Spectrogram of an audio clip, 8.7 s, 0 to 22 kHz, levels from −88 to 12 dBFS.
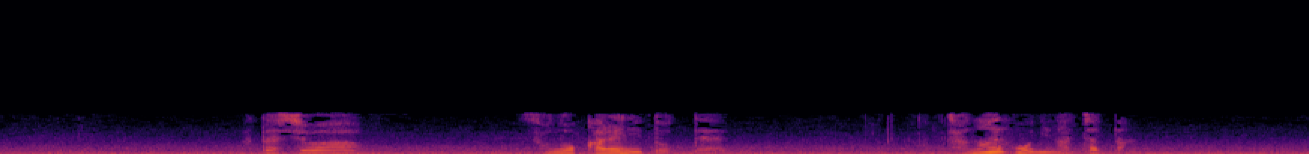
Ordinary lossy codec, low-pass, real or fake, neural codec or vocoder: MP3, 24 kbps; 7.2 kHz; real; none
